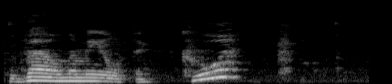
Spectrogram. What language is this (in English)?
Latvian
